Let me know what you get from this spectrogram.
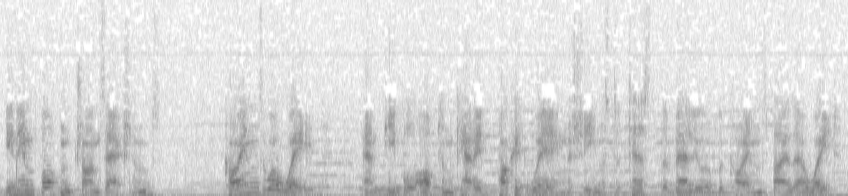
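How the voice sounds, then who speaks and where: Animated man narrating a vintage film. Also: medium pitch, poor audio. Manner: formal, measured, didactic. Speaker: documentary narrator. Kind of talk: scripted narration, 1940s educational film. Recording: vintage 1940s film soundtrack. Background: music.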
